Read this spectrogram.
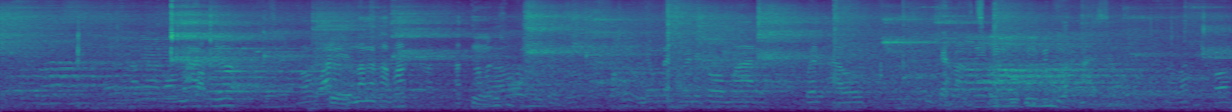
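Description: Rackets strike a shuttlecock back and forth in an echoing hall.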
